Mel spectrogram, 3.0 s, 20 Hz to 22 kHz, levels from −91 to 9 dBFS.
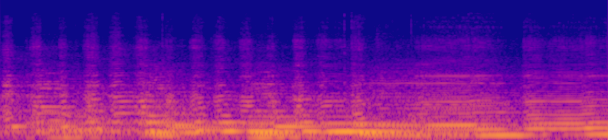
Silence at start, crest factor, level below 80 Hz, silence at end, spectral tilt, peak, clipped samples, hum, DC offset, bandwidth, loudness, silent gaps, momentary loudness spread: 0 s; 14 dB; -40 dBFS; 0 s; -9.5 dB/octave; -8 dBFS; under 0.1%; none; under 0.1%; 7.8 kHz; -24 LUFS; none; 8 LU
